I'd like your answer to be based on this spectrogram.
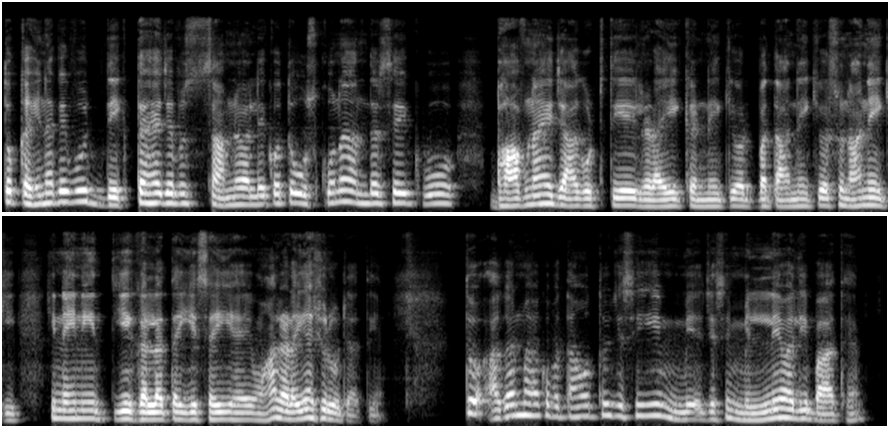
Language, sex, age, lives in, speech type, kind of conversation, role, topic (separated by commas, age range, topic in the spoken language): Hindi, male, 25-29, India, conversation, advice, user, पारिवारिक मिलन में बहस होने पर मैं शांतचित्त रहकर मेलजोल कैसे बनाए रखूँ?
